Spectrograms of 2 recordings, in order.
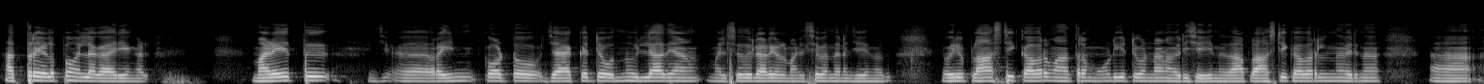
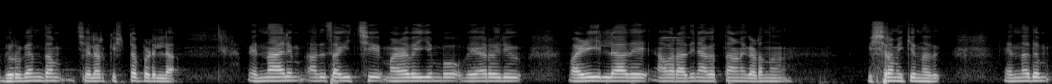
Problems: none marked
